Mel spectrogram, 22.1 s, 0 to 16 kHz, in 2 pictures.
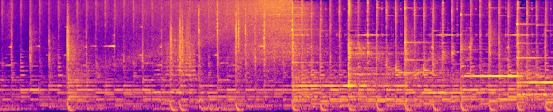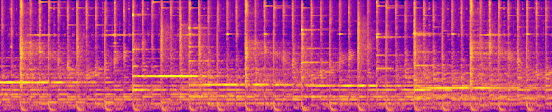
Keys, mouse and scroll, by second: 1.9-6.1 scroll down 1, 6.1-6.4 scroll up 1, 6.4-6.9 scroll down 1, 7.0 alt+click, 7.3 alt+middle click, 7.7 alt+click, 8.1 scroll down 1, 8.6 alt+middle click, 9.0 alt+click, 10.9-15.8 scroll down 1, 18.9 alt+scroll down 1, 18.9 alt+click.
